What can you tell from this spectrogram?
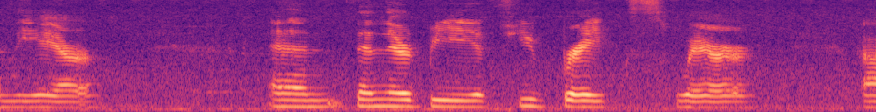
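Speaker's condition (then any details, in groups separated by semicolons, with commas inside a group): Dysarthria; speech worsening, still communicates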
